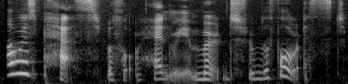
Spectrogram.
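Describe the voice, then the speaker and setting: Woman student narrator, lively swoopy pitch, reads the tale slowly. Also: gravelly, husky, whispered. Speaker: student volunteer storyteller. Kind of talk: scripted story narration, readers theater.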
